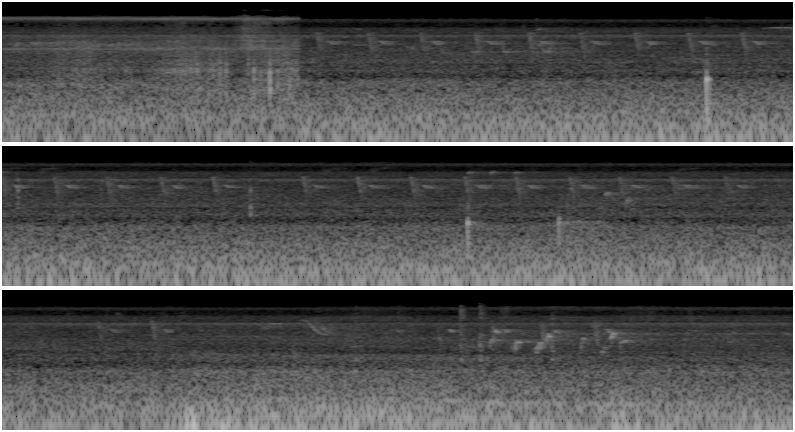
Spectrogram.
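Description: Outdoor campsite ambience of birdsong. A short high chirp repeats about two or three times a second for several seconds, there are a couple of sharp ticks, and other bird calls come near the end, all over a steady low background hiss.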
